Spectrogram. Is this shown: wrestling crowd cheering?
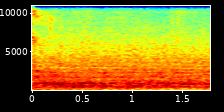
no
